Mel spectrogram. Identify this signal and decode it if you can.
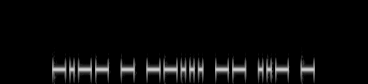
Morse code, heard as a keyed tone, about 28 wpm, 700 Hz. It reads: YT7MUT
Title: DXCC-100 Call Signs - 6 Characters - Repeated 3x - 28wpm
